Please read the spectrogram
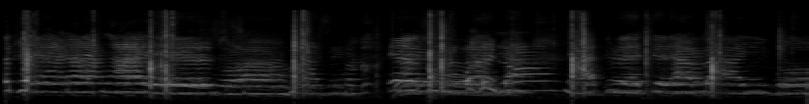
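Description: A group of young children singing a song in Luganda together, clapping their hands about once every second and a half.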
